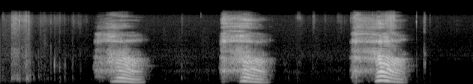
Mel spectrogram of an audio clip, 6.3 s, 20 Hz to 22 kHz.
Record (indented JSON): {
  "exhalation_length": "6.3 s",
  "exhalation_amplitude": 20091,
  "exhalation_signal_mean_std_ratio": 0.36,
  "survey_phase": "alpha (2021-03-01 to 2021-08-12)",
  "age": "65+",
  "gender": "Female",
  "wearing_mask": "No",
  "symptom_none": true,
  "smoker_status": "Ex-smoker",
  "respiratory_condition_asthma": false,
  "respiratory_condition_other": true,
  "recruitment_source": "REACT",
  "submission_delay": "4 days",
  "covid_test_result": "Negative",
  "covid_test_method": "RT-qPCR"
}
